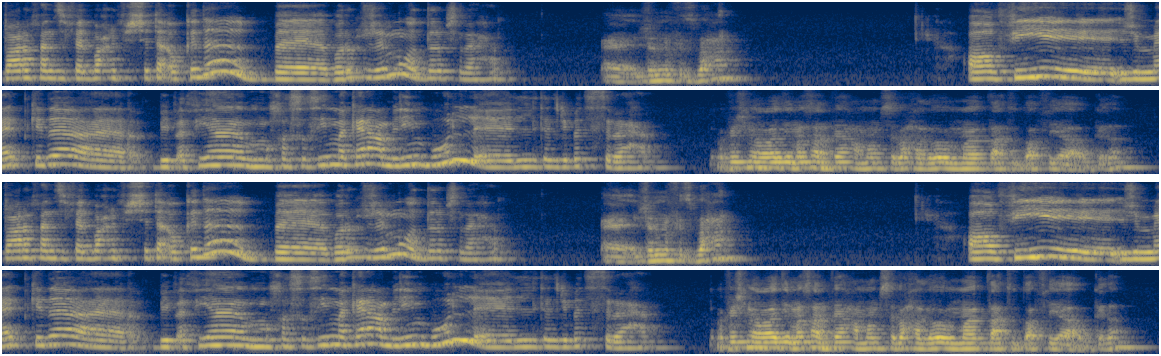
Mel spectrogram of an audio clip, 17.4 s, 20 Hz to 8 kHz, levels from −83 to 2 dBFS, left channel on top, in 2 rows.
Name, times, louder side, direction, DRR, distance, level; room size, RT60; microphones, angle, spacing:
voice 1, 0.0-3.7 7.2-13.6, equal, 10° left, 0.6 m, -19 dB
voice 2, 4.5-5.5 14.0-17.2, right 2 dB, 85° right, 0.7 m, -19 dB
4.5 x 2.3 x 4.3 m
head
